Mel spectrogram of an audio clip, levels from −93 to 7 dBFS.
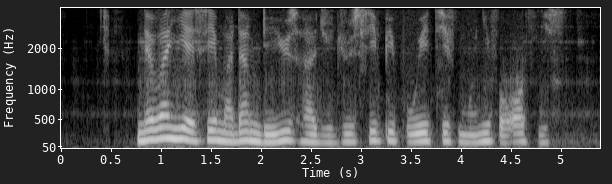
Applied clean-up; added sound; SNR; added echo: neural separator model SepFormer DNS4.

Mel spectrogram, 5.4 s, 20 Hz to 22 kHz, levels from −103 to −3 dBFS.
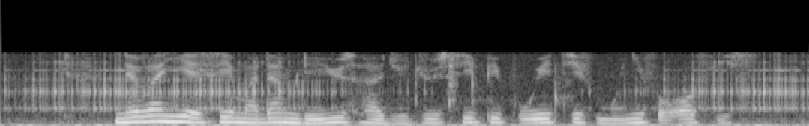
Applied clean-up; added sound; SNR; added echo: none; Liquid; 6 dB; none.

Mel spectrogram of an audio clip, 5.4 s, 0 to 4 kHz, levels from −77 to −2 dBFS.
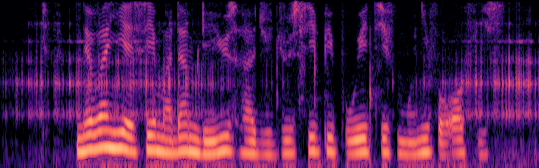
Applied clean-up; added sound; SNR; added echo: neural mask model RNNoise.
